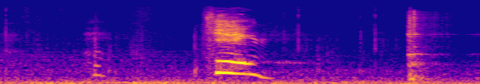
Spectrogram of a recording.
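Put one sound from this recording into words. A young woman speaks warmly and happily.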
